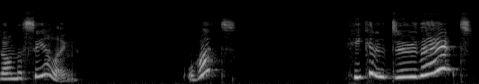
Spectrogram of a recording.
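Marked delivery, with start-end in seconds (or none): 1.8-4.7 astonished. A narrator's reading. Steve stunned, kid on ceiling.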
